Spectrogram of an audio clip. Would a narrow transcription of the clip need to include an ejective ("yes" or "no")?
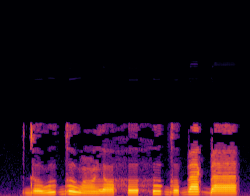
no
